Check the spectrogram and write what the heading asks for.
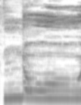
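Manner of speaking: high, loud mock monster cry; a hammed-up loud defeated-monster wail; monster's anguished no. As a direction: howl it like a beaten monster.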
